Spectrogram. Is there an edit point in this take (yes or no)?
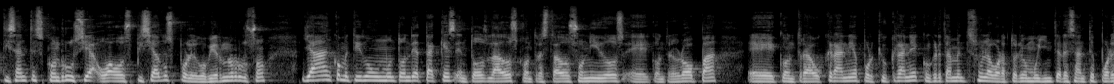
no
